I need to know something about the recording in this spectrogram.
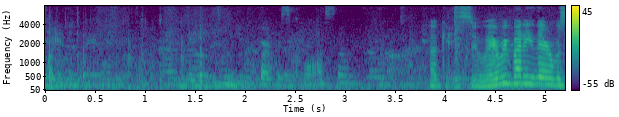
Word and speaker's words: callosum: Corpus callosum. Okay, so everybody there was left and right except right now the longitudinal fissure. And the corpus callosum is not paired either.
